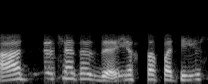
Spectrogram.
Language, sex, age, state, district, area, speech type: Maithili, female, 45-60, Bihar, Araria, rural, conversation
